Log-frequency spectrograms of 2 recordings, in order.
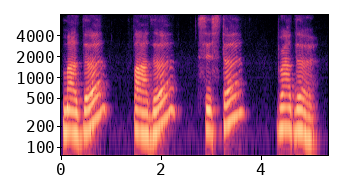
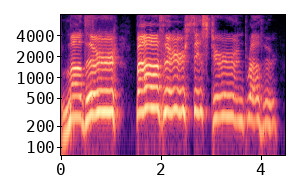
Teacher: this is part of what i call soul pronunciation this softer or not really an r at all it's an r but it's a vowel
